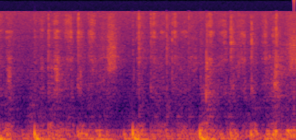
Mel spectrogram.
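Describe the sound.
Pen or pencil scratching on paper as answers are written down, steady and fairly quiet, with a few sharper taps and strokes scattered through and no talking.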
